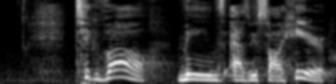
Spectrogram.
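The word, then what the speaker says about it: tikvah: ian in the hebrew is tick vol it is spelled for your notes TI q VA h TI q VA h tikva tikva means as you saw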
